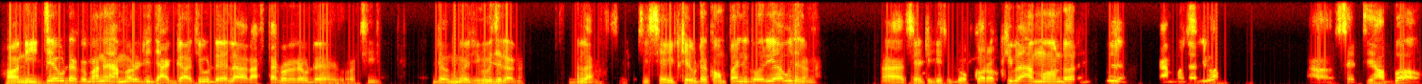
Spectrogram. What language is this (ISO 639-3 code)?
ori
